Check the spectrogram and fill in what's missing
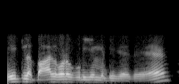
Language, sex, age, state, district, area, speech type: Tamil, male, 30-45, Tamil Nadu, Thanjavur, rural, conversation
